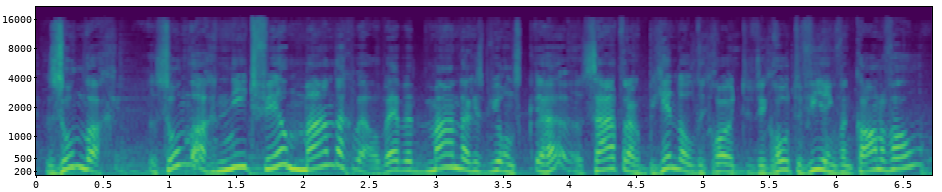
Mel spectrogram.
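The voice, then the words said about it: Limburg Dutch regional accent. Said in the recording (Dutch): “vanuit Limburgse. dat horen we natuurlijk aan uw accent.”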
